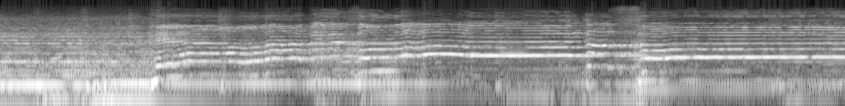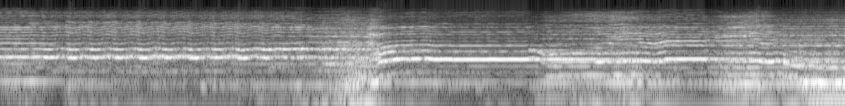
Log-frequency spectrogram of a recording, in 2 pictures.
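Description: A woman singing into a microphone over instrumental accompaniment, holding long notes with vibrato, the longest from about four seconds in to about nine seconds.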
